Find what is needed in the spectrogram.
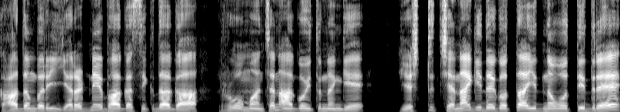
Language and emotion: Kannada, happy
